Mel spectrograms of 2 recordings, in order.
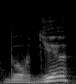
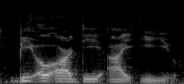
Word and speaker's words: Bourdieu: Distinction by Pierre Bourdieu. Maybe you've seen it pronounced Bourdieu or Bourdieu, Bordieu.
